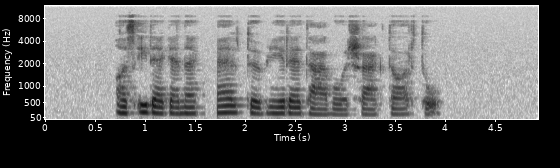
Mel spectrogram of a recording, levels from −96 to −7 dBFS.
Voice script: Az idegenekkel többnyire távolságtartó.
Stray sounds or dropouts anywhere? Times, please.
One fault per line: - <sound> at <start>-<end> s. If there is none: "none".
- dropout at 1.6-1.7 s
